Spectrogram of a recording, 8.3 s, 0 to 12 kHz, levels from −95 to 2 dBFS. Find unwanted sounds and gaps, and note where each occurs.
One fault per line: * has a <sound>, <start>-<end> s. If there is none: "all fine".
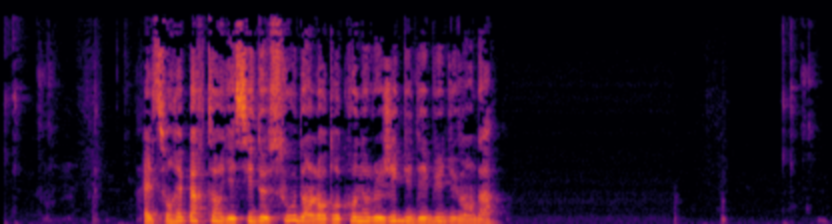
all fine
